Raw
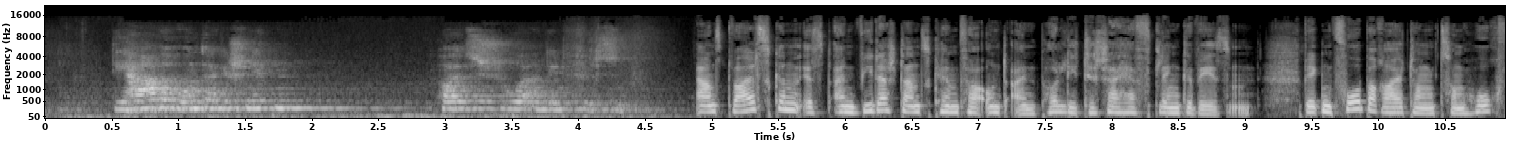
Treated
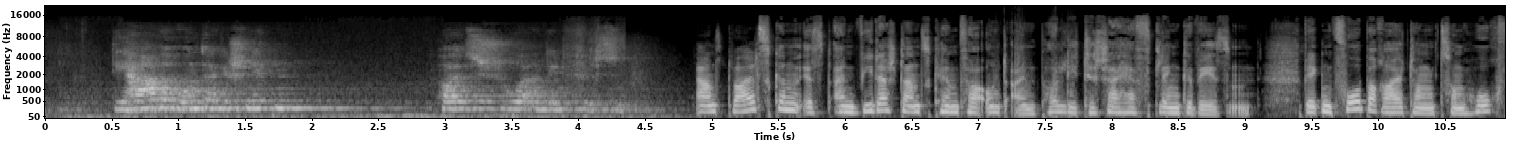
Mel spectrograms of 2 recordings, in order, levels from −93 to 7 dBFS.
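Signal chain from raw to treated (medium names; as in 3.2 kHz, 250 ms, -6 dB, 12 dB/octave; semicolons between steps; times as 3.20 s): 4.35–5.36 s: distance through air 140 m; 7.11–7.74 s: hard clipper -15 dBFS, distortion -25 dB; trim -5 dB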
